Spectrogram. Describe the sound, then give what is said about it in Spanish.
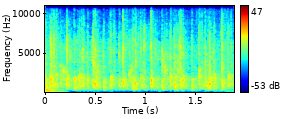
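A church audience bursts into dense, sustained applause given to the King in the name of Jesus, a loud steady wash of many hands clapping at once with a brief low voice or tone at the very start. “Dele un aplauso al Rey.”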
